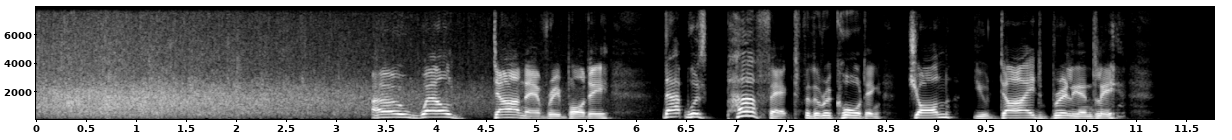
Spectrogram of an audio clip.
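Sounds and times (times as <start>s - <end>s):
audience clapping after a play: 0.0s - 6.3s
speech: 3.4s - 11.2s.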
